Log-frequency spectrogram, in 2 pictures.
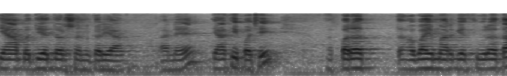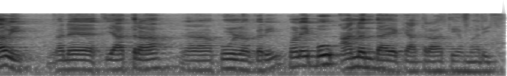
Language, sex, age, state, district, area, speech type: Gujarati, male, 30-45, Gujarat, Surat, urban, spontaneous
